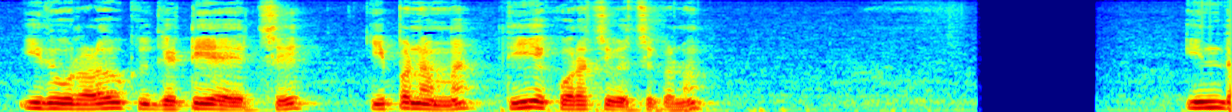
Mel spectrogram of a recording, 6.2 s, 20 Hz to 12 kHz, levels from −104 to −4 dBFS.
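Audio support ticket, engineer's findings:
Resampler restarted on every block, 3.5 s to end: 50 Hz buzz riding on signal, from independently resampled 20 ms blocks, 48 to 24 kHz. Edge errors recur every 20 ms; spectrogram shows 50 Hz-spaced vertical striations, waveform small steps at block boundaries.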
